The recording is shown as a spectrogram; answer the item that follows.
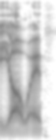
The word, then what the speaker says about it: Yahweh: is what it's called, YHVH or YHWH, which is why we say Yahweh.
